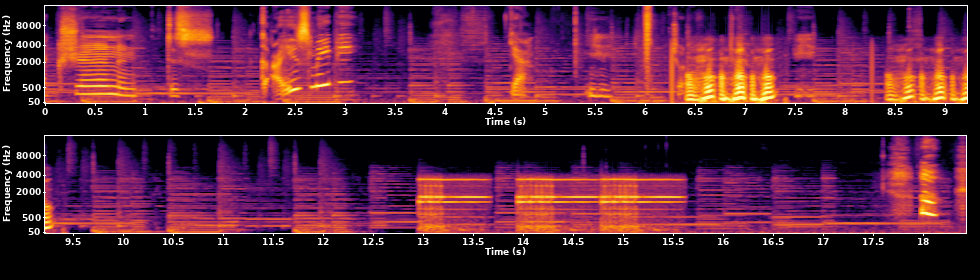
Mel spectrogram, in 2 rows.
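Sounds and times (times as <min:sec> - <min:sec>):
speech: 0:00.2 - 0:03.2, 0:04.7 - 0:07.8, 0:08.4 - 0:09.5
telephone bell ringing in a house: 0:13.0 - 0:15.9.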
